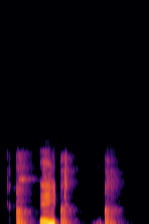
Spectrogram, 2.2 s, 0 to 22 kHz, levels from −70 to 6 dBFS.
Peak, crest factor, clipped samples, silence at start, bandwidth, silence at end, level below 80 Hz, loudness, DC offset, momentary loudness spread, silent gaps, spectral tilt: 0 dBFS; 16 dB; under 0.1%; 0.25 s; 7.6 kHz; 0.5 s; -62 dBFS; -15 LUFS; under 0.1%; 19 LU; none; -4.5 dB/octave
